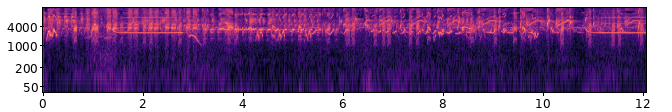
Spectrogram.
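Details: Common iora in the wild, a lure sound to attract forest birds: long level whistles open and close the passage, with a falling note early on, all over a loud, packed chorus of high chirps.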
